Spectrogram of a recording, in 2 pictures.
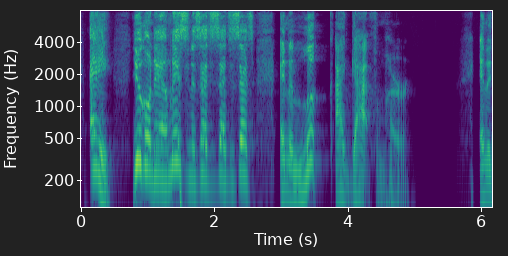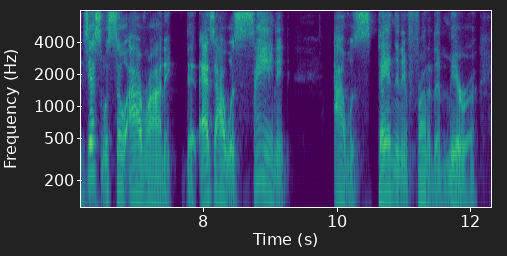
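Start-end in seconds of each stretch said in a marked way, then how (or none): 0.1-2.6 mock raised voice, very high pitched. Retelling a moment of speaking to his wife: imitating own raised voice. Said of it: "I raised my voice at my wife".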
